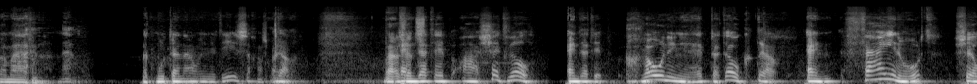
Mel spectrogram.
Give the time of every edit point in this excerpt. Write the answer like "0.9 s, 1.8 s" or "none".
none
